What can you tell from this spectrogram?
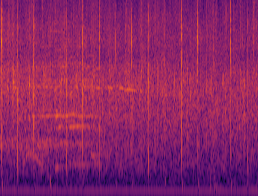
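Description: An audience applauds steadily, a dense wash of many hands clapping with sharper individual claps popping out irregularly throughout, moderately loud with no voices.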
